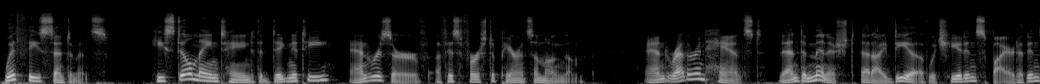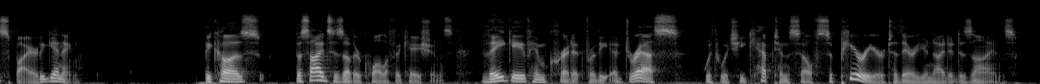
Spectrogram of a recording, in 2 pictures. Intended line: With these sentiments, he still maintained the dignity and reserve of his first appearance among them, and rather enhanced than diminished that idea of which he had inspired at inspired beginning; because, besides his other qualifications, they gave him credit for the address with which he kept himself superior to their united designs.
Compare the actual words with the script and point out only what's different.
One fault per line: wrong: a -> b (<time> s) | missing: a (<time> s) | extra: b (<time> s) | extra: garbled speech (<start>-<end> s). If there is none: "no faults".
no faults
